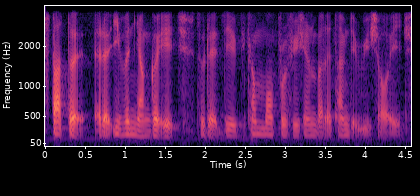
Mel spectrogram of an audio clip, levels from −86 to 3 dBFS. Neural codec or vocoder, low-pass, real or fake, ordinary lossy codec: none; 3.6 kHz; real; none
